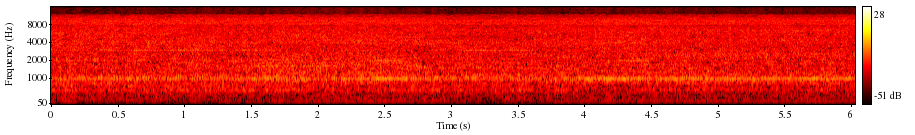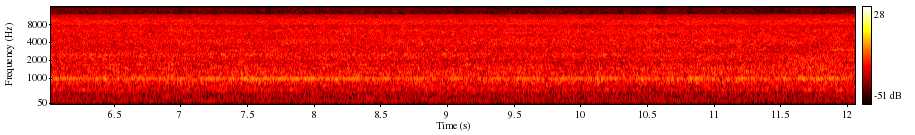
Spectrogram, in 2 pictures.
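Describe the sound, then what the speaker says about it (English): A hair dryer runs continuously with a steady airy blast and a thin constant whine, fairly quiet and unchanging, with no talking. "Let me get my hair dryer."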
